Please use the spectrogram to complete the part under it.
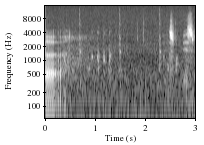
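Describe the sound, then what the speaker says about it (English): Minecraft chickens in a pen, a few short clucks and chirps scattered across the clip, faint to moderate, with game sound effects around them. "we went from having, I think, 1 or 2 chickens in here to having 4 or 5"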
